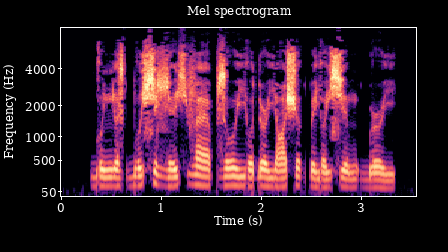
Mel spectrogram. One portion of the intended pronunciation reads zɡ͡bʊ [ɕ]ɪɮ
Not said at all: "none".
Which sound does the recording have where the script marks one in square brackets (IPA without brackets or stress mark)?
ɕ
